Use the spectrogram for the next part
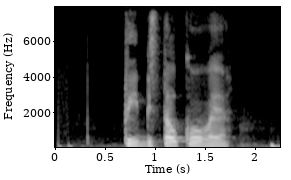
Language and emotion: Russian, angry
